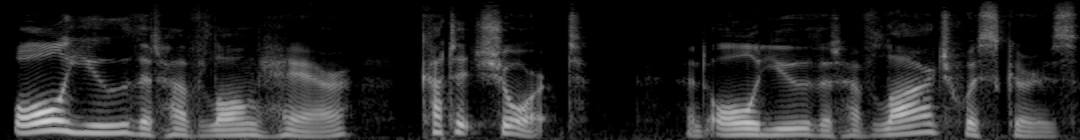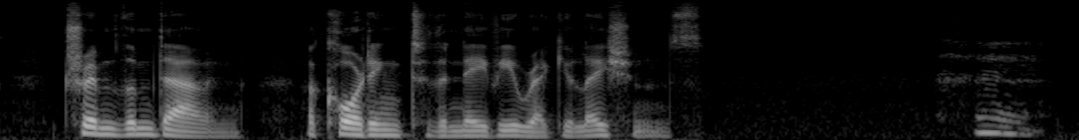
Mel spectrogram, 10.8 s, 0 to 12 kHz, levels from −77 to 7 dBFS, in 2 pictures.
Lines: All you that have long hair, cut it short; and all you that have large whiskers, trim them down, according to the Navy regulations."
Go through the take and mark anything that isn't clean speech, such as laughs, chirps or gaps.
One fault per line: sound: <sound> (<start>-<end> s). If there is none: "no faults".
sound: sigh (10.1-10.6 s)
